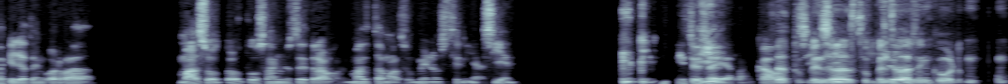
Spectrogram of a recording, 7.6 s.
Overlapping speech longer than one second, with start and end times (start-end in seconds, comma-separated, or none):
5.1-7.1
